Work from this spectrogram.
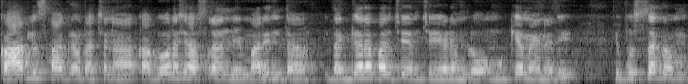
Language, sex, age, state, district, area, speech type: Telugu, male, 18-30, Telangana, Nizamabad, urban, spontaneous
